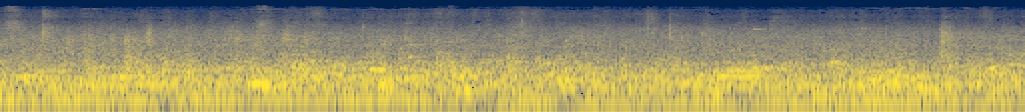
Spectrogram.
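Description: A crowd of men, women and children chatters all at once in a room.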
